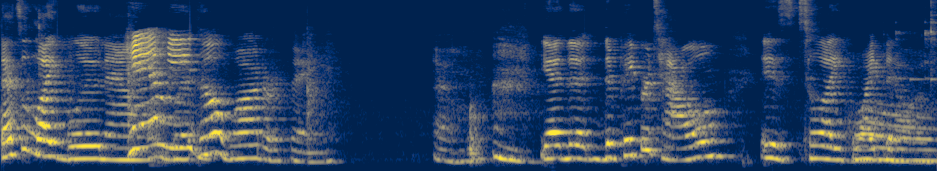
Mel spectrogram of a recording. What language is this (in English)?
English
